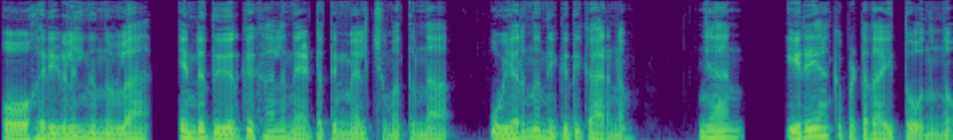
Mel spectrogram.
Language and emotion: Malayalam, sad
